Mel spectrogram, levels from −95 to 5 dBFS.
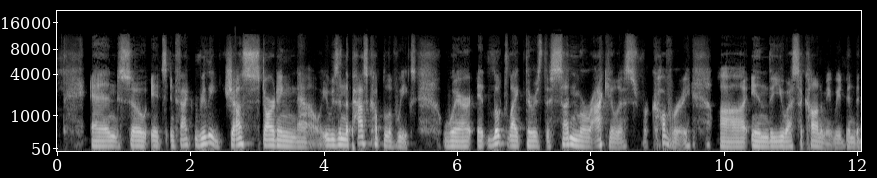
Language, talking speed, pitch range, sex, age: English, 170 wpm, 100-115 Hz, male, 30-49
